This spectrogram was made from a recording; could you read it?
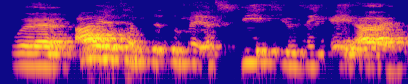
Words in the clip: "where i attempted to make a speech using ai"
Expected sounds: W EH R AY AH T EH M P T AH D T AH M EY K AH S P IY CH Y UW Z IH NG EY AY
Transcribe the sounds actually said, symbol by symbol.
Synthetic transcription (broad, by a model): W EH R AY AH T EH M P T AH D T AH M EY AH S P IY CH Y UW Z IH NG EY AY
